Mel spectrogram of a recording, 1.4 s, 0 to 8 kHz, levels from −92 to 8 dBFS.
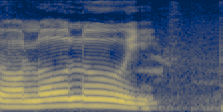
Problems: constant background noise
